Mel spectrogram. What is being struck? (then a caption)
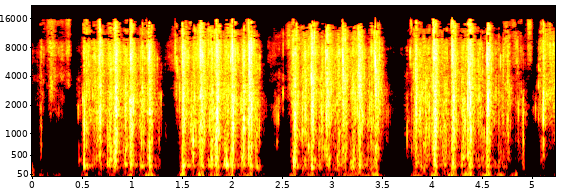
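Plastic spray bottle with liquid. A medium yellow plastic sunscreen spray bottle with a translucent cap, hollow and partly filled with liquid, is shaken back and forth by hand. It gives four bursts of rapid, bright, crinkly sloshing and rattling noise, separated by brief silences, with little low end.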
